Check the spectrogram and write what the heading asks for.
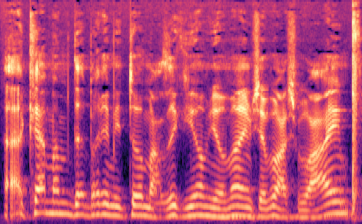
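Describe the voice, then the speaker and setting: A rabbi delivers a sermon as lively spoken storytelling, with a dramatic, colloquial delivery. His voice sits a little high for a man. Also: a little hiss or hum. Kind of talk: sermon with acted stories.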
